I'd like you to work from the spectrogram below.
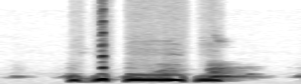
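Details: A single cooing phrase from a decoy spotted dove with a strong 'thúc' voice: two short rising notes, a long steady low coo, then a shorter trailing coo.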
